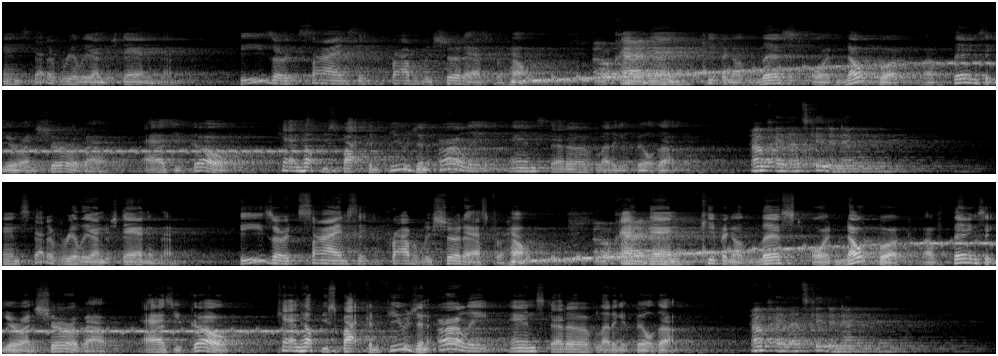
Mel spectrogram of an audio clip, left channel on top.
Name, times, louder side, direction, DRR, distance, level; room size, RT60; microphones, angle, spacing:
voice 1, 0.0-1.8 2.4-5.3 5.7-5.8 6.2-11.0 11.3-12.2 12.7-16.7, right 4 dB, 55° right, 11 dB, 0.7 m, -25 dB
sound 1, 5.1-13.0, right 2 dB, 80° right, 1.6 m, -29 dB
voice 2, 5.9-6.5 17.4-18.4, equal, ahead, -2 dB, 1.3 m, -25 dB
22.5 x 10.5 x 6.0 m, 2.7 s
head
